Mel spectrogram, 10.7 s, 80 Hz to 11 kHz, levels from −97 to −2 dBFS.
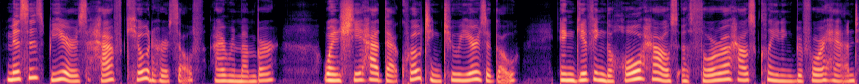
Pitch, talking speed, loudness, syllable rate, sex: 240 Hz, 140 wpm, -18 LUFS, 4.3 syllables/s, female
